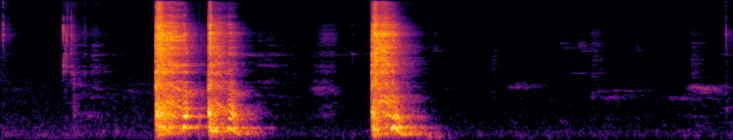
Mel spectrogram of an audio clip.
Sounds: Cough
